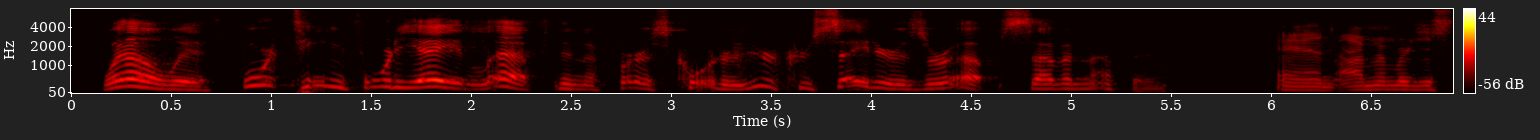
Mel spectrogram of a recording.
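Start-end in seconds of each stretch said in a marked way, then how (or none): 0.1-5.4 high, loud, sarcastic stadium announcer voice. Retelling the pa announcer's call after the first touchdown: imitating a sarcastic pa announcer. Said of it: "little sarcastic".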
